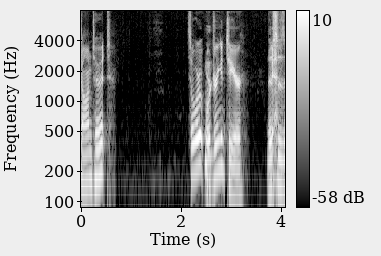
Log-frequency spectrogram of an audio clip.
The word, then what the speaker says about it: Tyr: Am I pronouncing that right? Tyr?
